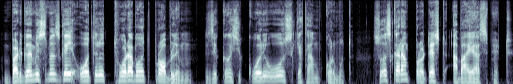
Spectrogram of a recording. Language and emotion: Kashmiri, neutral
